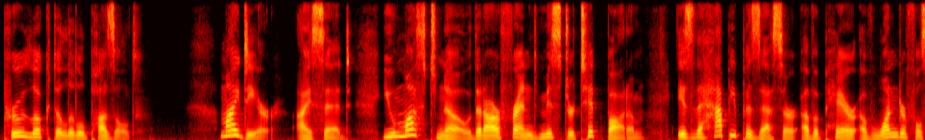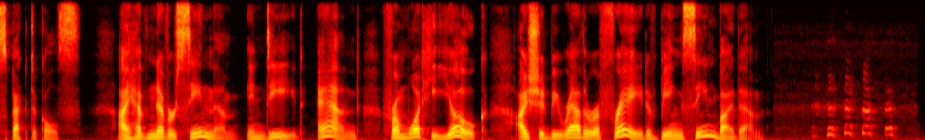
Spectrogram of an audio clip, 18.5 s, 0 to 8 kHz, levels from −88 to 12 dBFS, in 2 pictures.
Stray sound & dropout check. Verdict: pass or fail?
fail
